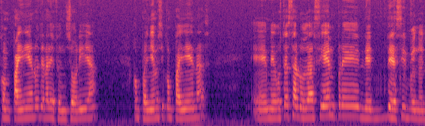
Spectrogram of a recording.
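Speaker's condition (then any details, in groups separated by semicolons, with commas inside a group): Down syndrome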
